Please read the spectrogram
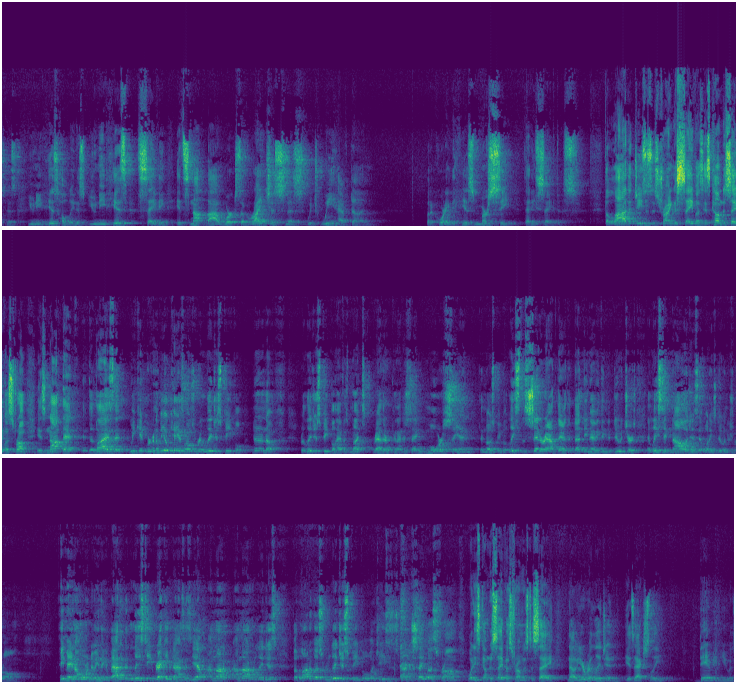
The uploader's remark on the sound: at North Beaver Baptist Church in West Jefferson, NC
